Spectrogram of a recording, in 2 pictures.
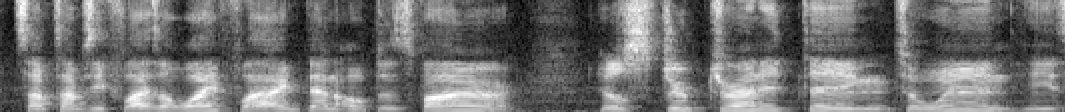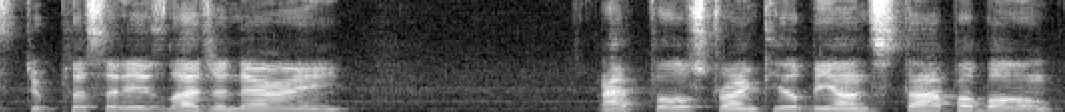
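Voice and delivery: high put-on chef voice, steady telling; exposition chef. Chef tells the story of Krieg, high character voice.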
